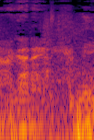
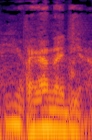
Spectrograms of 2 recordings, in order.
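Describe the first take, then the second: First: Whispered idea. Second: Said in the usual way. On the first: Real, not acted. Hiding from the intruder, whispering the plan. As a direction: drop to a whisper. Hiding, quietly planning next move.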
